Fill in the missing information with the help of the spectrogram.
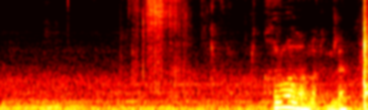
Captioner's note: Crunch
